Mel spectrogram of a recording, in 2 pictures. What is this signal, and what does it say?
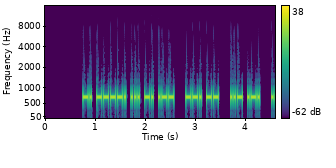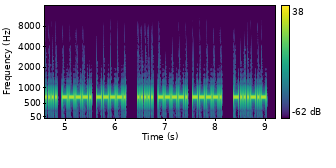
Morse code, heard as a keyed tone, about 36 wpm, 700 Hz. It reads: N9SNW GM UR 599 599 <BK>
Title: SOTA QSO Practice 35wpm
